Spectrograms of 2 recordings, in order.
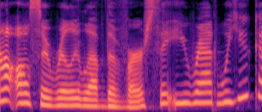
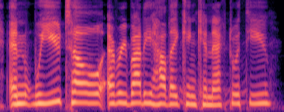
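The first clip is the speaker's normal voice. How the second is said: ordinary talk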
